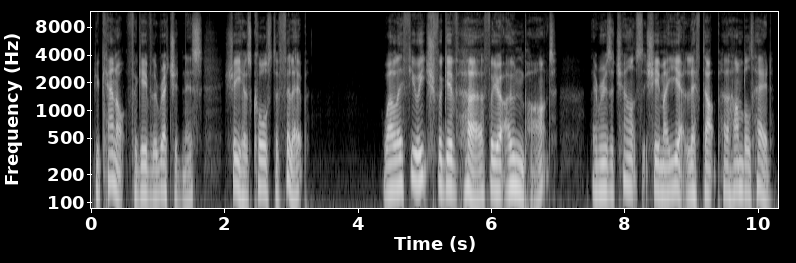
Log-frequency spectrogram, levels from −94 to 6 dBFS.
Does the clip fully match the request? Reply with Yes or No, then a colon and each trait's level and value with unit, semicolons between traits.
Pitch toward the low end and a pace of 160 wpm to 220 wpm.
Yes: low, 125 Hz; average, 200 wpm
